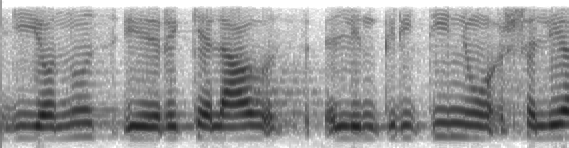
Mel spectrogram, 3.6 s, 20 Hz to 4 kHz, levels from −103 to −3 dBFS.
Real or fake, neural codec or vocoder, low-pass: real; none; 3.6 kHz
